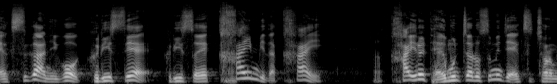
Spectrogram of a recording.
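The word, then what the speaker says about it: chi: 이제 잘못 읽게 되면 아 px구나 px라고는 잘못인데 PX 이제 군대에서 매점이 이제 px고요 px가 아닙니다 전혀 다른 표시인데 아 이게 뭐라고 읽어야 되냐면요 이게 그 헬라어입니다 그리스어인데 이게 대문자로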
